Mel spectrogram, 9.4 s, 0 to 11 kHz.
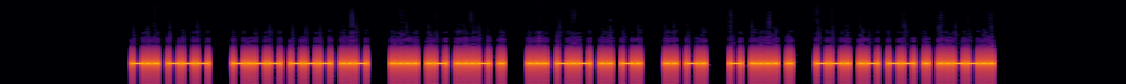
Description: Morse code, heard as a keyed tone, about 40 wpm, 700 Hz. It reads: DO YOU HAVE SKIN IN THE GAME?
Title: Sentences from Top 1300 Words 40wpm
